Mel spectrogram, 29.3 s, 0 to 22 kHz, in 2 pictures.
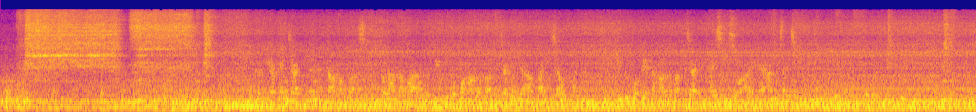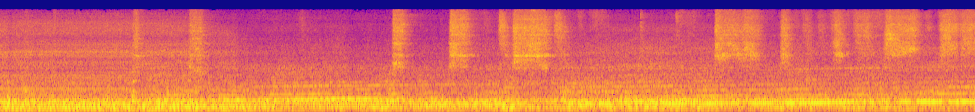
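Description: Class 317 electric multiple unit heard from inside the carriage, running with a steady hum. From about two-thirds of the way in, a whine rises steadily in pitch as the train picks up speed. Passengers' voices murmur through the first half.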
